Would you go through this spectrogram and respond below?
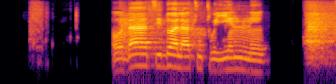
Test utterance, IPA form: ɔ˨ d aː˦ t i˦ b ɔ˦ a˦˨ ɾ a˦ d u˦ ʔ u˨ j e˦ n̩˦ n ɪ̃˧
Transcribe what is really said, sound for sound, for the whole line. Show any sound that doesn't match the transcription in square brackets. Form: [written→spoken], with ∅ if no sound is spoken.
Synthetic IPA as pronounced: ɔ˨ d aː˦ t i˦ [b→d] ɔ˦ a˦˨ [ɾ→l] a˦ [d→t] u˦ [ʔ→t] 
